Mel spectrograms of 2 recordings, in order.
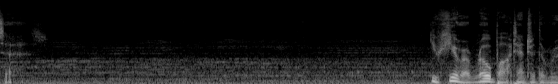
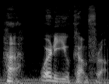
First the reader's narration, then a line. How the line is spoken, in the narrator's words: Tetsuo asks, chuckling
